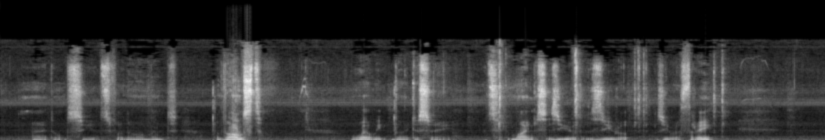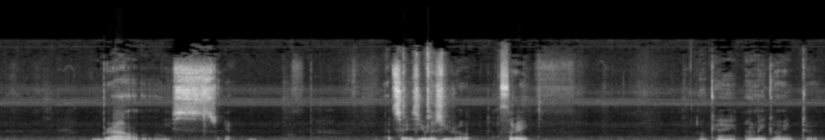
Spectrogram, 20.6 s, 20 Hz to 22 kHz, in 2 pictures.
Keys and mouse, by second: 5.1-7.0 drag, 12.9-15.0 drag.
